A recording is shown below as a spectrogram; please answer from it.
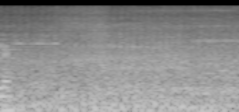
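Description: Street traffic with an auto-rickshaw engine running close by: a steady low hum under a noisy road wash.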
